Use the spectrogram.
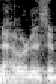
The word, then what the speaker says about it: holism: And by the way, Marcus I appreciate his pronunciation of holism, which is exactly how Smuts pronounced it.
